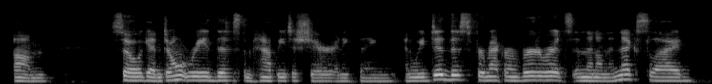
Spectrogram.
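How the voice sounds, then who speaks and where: This woman has an ordinary speaking voice, fairly low in pitch. Her intonation stays fairly even at a moderate pace. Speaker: researcher presenting at a conference. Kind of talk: conference presentation.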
